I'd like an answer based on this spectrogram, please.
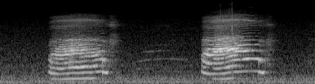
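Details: A kind-voiced stray mother cat calls to her kittens, and they answer with sweet mews. Two long, loud, evenly held meows about one and a half seconds apart, rich in harmonics, with a faint tone between them.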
